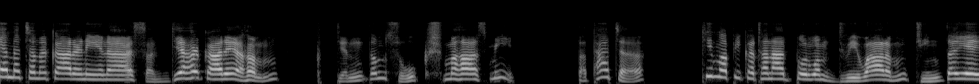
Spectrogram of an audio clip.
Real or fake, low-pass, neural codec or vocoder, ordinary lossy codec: fake; none; codec, 16 kHz, 1.1 kbps, Voila-Tokenizer; none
